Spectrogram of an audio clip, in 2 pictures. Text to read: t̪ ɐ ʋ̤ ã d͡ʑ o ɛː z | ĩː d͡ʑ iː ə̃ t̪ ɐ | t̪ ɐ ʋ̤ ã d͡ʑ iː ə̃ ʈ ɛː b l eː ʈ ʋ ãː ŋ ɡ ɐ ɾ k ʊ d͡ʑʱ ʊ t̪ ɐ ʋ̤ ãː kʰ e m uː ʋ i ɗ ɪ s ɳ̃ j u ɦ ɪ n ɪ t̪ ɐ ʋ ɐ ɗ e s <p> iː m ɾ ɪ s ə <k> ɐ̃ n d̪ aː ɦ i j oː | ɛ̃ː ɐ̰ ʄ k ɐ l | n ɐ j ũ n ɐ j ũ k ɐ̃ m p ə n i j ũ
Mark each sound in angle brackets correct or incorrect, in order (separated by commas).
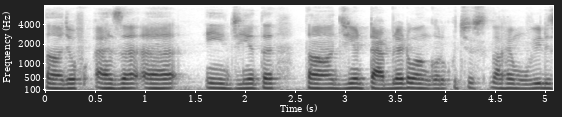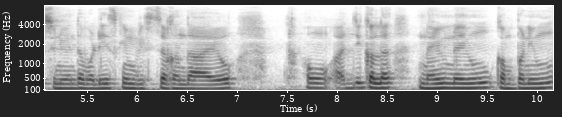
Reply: incorrect, correct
